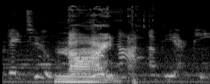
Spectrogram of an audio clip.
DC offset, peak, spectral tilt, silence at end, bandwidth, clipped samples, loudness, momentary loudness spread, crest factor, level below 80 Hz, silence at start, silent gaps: under 0.1%; -2 dBFS; -5.5 dB/octave; 0 s; 16.5 kHz; under 0.1%; -18 LUFS; 17 LU; 18 dB; -50 dBFS; 0.1 s; none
